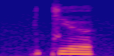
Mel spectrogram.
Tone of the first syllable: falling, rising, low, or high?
low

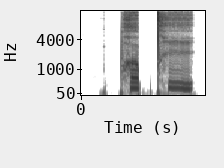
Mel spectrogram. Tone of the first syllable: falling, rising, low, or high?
low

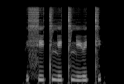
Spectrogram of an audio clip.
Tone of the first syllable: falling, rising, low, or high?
rising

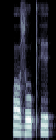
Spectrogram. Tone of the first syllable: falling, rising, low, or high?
low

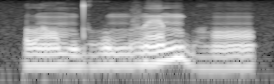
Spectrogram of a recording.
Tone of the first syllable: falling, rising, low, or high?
low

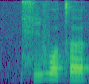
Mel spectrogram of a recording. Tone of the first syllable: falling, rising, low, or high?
rising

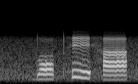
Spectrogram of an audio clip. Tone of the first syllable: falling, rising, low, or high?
low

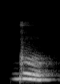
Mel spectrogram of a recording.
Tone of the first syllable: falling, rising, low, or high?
falling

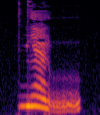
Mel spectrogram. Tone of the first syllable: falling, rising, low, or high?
falling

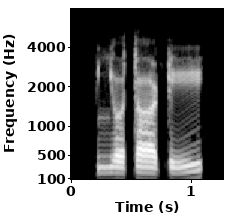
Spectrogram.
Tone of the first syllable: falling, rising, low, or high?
low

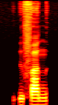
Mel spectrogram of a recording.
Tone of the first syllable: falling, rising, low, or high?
low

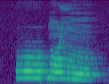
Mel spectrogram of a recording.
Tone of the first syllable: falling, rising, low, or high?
low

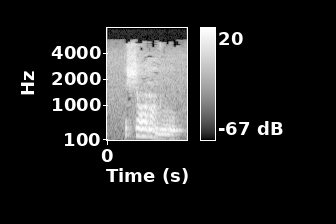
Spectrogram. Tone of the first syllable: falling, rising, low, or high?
high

